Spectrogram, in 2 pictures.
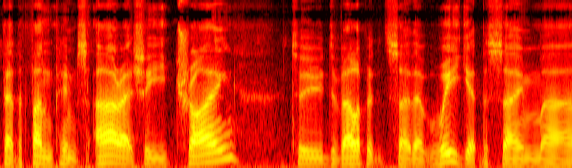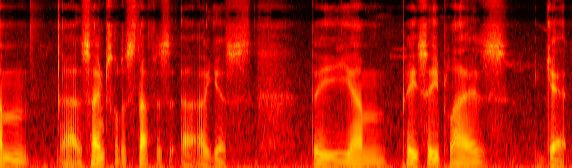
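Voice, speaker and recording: This man has a lowish, slightly bright voice and speaks unhurriedly in a steady tone with few pauses. He's a gaming live streamer suffering from the flu and a stuffy nose, talking casually and haltingly while explaining gameplay. He's using a PS4 headset microphone in a room next to an office, windows open.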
